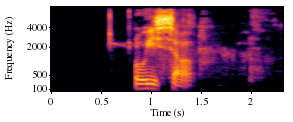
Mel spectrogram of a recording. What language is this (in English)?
Kabyle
